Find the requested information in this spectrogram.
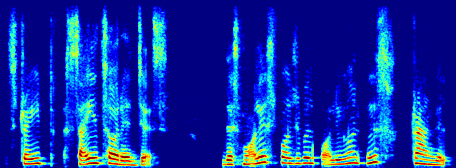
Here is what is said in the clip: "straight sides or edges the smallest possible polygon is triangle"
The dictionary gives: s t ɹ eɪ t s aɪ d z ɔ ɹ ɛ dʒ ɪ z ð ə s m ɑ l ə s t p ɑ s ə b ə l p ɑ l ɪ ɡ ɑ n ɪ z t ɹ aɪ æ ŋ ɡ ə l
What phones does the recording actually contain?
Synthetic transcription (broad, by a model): s t ɹ eɪ t s aɪ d s ɔ ɹ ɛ dʒ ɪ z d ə s m ɑ l ə s t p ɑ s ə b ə l p ɑ l ɪ ɡ ɑ n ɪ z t ɹ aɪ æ ŋ ɡ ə l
